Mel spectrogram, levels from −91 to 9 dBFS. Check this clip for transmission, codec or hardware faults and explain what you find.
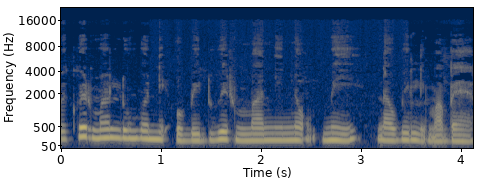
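One hardware fault is present: sample clock jitter, running from 0.89 s to 3.47 s. The converter's sampling clock wanders by roughly 5 microseconds, so each sample is captured a little early or late at random. The resulting amplitude error scales with how steeply the waveform is changing, giving an error floor roughly 35 dB below the speech. It is heard as a fine hiss or roughness riding on the louder, brighter parts of the speech, disappearing in pauses.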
